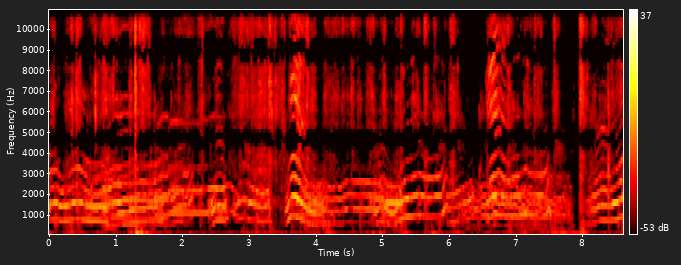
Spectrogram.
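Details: Newborn Jindo puppies whimpering on New Year's Day at a rural house, from a litter of nine born over the morning; long, wavering, moaning whines slide up and down and overlap, with soft knocks and rustling in the background.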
